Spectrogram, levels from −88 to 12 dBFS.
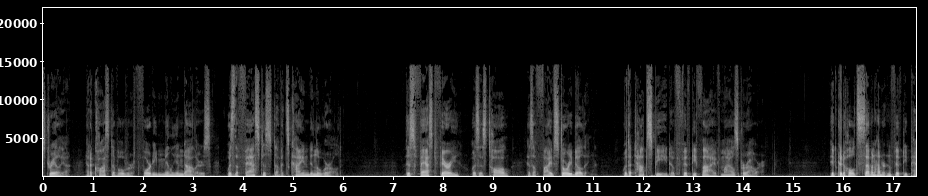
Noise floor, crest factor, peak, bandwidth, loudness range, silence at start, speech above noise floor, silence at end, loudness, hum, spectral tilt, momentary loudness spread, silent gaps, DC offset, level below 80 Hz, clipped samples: -62 dBFS; 20 dB; -2 dBFS; 15 kHz; 4 LU; 0 s; 40 dB; 0 s; -23 LUFS; none; -5.5 dB/octave; 13 LU; none; under 0.1%; -40 dBFS; under 0.1%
